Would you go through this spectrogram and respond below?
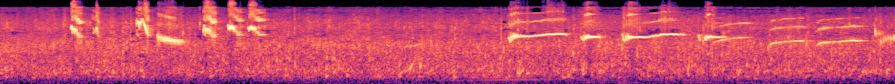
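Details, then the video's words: Canary song from a master recording used to train birds: sharp high chirps early, then a run of bright whistled notes and upward slurs repeated quickly, with constant background hiss. "Mastering Burung kenari"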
